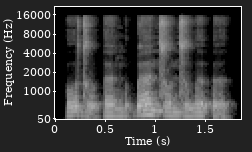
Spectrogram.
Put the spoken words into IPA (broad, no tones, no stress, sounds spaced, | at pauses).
o d o | ɜ ŋ ʊ ɓ ɜ n z o n z ʊ w ə ʔ ə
